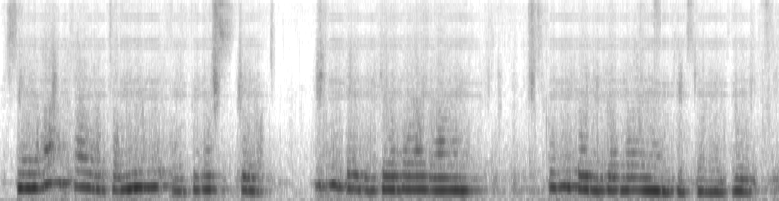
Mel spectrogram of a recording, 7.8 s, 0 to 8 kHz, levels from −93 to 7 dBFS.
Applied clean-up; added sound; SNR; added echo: neural separator model SepFormer DNS4.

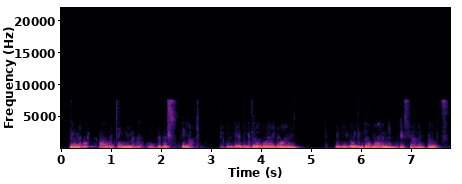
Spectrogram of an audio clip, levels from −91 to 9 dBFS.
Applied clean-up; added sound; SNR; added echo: neural mask model DeepFilterNet 3.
